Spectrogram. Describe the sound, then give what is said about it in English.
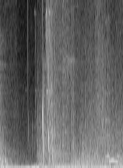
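Sci-fi energy weapon blast from a weapon that draws energy from its surroundings and fires it back: a loud booming discharge with a rising whoosh, then a short tonal chirp near the end. “they've adapted their wireless charging technology to induct energy from their environment and then blast it back to you.”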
